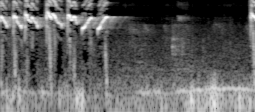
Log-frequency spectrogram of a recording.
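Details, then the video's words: Oriental white-eye (pleci) singing to draw other white-eyes into song, a fast chattering run of high falling whistled notes lasting about a second and a half, then quiet before another note begins. "Suara Burung Pleci Gacor Cari Lawan Bikin Semua Pleci respon gacor buka paruh"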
